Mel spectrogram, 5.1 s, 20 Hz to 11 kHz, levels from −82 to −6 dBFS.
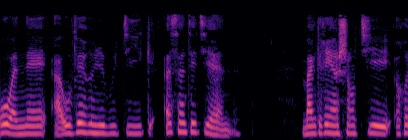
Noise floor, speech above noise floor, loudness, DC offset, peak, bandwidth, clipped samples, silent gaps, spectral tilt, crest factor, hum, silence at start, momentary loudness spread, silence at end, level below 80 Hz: -74 dBFS; 36 dB; -38 LUFS; under 0.1%; -22 dBFS; 7.6 kHz; under 0.1%; none; -4 dB/octave; 16 dB; none; 0 s; 9 LU; 0 s; -86 dBFS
